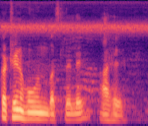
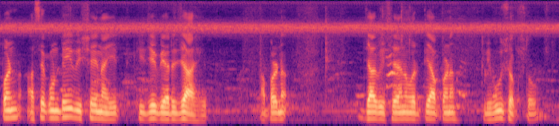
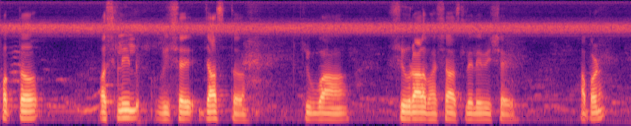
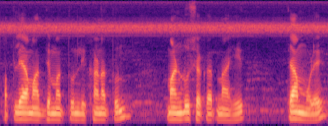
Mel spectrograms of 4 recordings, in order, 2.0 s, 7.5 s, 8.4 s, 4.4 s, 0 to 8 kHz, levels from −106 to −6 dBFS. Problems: constant background noise, continuous background conversations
